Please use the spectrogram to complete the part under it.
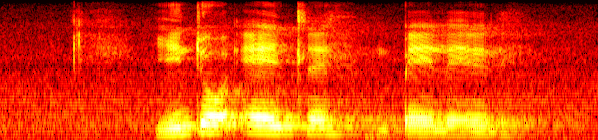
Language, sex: Xhosa, male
